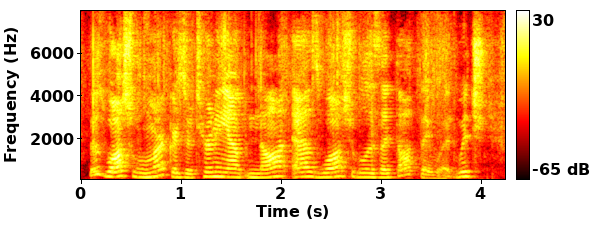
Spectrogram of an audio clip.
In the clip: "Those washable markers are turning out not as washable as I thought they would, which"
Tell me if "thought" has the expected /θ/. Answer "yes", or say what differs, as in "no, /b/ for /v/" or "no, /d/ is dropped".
yes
